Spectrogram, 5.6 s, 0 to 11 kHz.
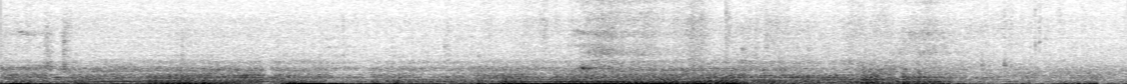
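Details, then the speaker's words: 2013 Ford Explorer XLT 2.0 turbo, about 130,000 miles: deep, throbbing growl and vibration under firmer acceleration, not when gentle; transmission shop says transmission mount, engine mount and torque mount need replacing. "it's making this noise problem is transmission mounts a motor mount and the torque mount underneath the engine only to be changed out"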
